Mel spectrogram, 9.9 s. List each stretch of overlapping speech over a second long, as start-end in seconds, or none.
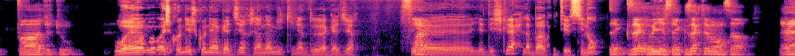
none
